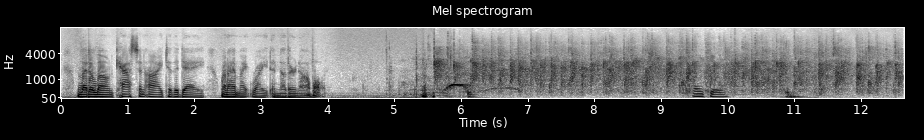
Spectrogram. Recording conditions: live audience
